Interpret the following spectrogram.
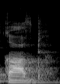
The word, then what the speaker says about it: carved: एंड कार्व्ड, इसको देखिए इसको हम पढ़ते हैं कार्व्ड, CARVED, इसमें R साइलेंट होता है, इसको हम कार्व्ड पढ़ते हैं।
